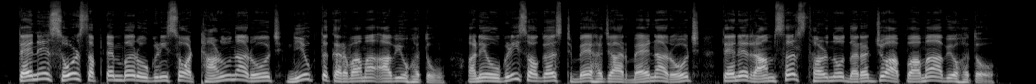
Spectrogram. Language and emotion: Gujarati, neutral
